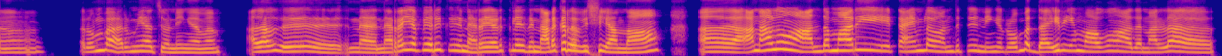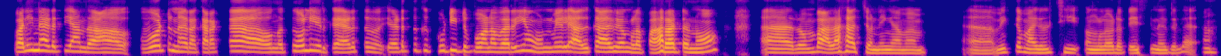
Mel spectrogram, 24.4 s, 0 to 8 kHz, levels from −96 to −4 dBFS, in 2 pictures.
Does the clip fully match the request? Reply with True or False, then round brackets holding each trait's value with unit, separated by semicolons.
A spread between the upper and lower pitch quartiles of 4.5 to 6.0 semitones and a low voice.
False (4.8 semitones; 245 Hz)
